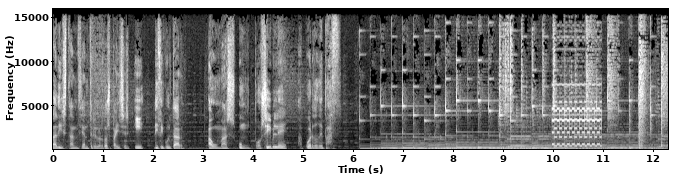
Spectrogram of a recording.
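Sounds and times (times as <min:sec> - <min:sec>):
speech: 0:00.0 - 0:06.2
telephone ringtone electronic melody over a pulsing beat: 0:06.1 - 0:11.4, 0:12.1 - 0:12.3.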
